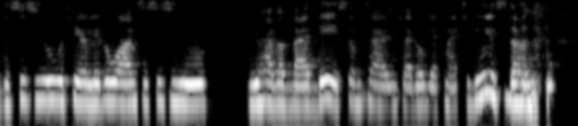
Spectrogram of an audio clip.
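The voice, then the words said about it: Speaks with a noticeable accent. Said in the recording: “are you going to understand what I'm saying because of my accent”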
